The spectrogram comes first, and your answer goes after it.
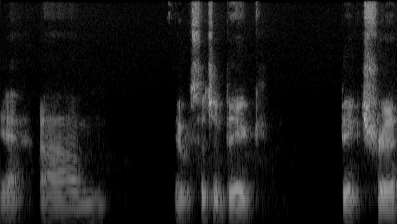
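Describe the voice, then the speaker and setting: A man with an American accent talks in a monotone, flat intonation. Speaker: dance facilitator and DJ. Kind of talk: casual chat.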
